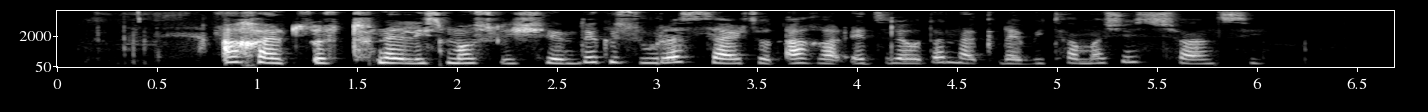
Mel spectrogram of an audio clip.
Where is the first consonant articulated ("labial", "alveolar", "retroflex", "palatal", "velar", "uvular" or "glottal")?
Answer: uvular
